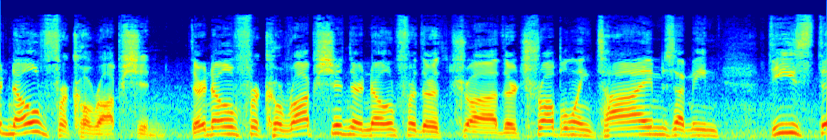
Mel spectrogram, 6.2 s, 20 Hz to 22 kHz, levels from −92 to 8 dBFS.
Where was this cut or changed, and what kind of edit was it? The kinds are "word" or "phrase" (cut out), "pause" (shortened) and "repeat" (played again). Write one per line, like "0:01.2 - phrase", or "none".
0:01.3 - pause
